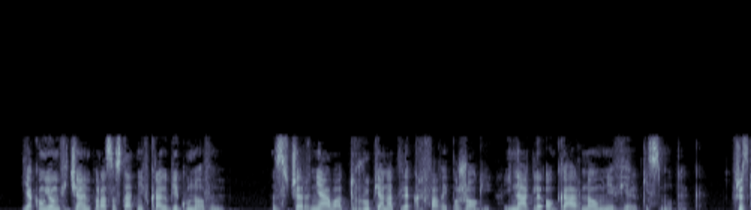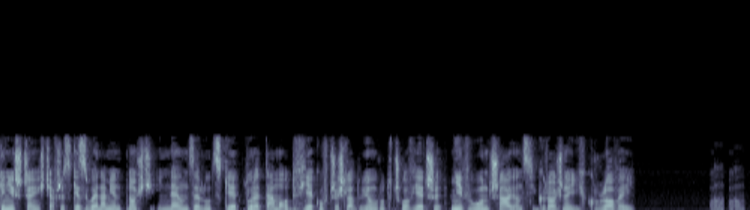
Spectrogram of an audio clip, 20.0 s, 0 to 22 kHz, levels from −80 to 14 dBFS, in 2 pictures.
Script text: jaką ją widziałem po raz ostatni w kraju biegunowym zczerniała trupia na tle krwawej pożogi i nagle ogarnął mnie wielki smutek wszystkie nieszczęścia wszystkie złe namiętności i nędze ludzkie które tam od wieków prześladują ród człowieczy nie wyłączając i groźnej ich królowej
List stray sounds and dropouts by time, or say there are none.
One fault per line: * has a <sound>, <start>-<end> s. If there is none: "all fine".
* has a laugh, 19.5-20.0 s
